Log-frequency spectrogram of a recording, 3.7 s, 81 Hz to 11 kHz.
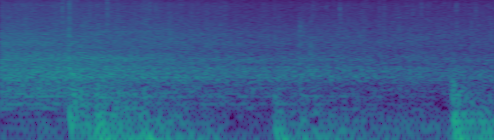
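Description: Steady rain falls in Little Nightmares 2, a dense broadband wash with low rumbling swells that rise and fall every second or two, no voices.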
